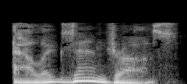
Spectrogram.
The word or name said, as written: Alexandros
